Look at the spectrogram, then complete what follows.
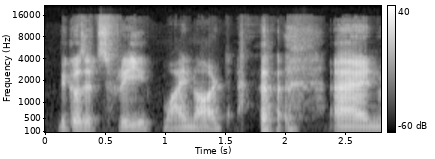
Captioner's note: laughs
